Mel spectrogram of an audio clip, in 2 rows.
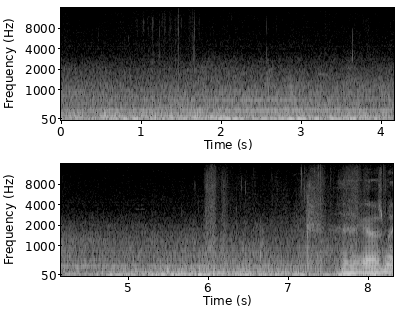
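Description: A Boeing 737-800 airliner departing East Midlands airport, a low distant engine rumble and steady tone under wind noise, with someone talking over it.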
